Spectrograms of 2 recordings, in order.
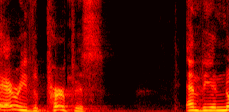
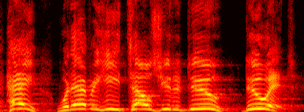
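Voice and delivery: higher, louder call to the servants; Mary calling out; 6 semitones higher, 6 dB louder than usual. Retold or imitated. Mary turning to servants, calling out instructions loudly. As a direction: command the servants boldly. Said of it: "And she said".

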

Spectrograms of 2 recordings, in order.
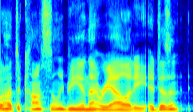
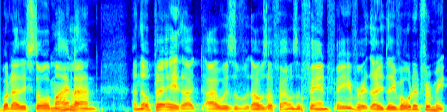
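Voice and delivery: slipping into role; 7 semitones higher, 3 dB louder than usual. Retold or imitated. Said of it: "where she'll be like".

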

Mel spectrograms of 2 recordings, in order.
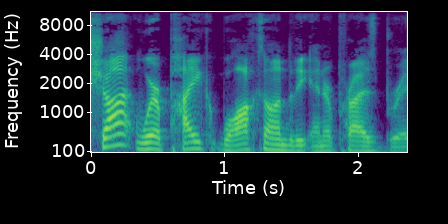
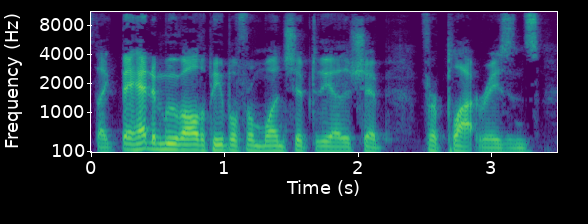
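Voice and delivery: ordinary talk

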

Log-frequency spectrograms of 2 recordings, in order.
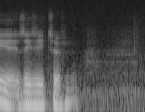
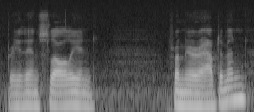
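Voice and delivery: soft, calm guided meditation voice; soft spa whisper; 5 dB quieter than usual. Acted. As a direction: gently guide them through a quiet prayer. Leads guided prayer meditation.

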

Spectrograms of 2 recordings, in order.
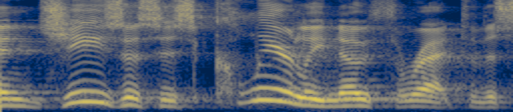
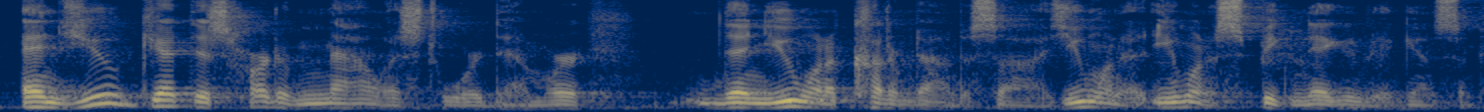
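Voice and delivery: much softer, near whisper, probing the listener; hushed confiding; 5 semitones lower, 7 dB quieter than usual. Real, not acted. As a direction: draw them close and question their heart softly. Quiet reflective turn to listeners.

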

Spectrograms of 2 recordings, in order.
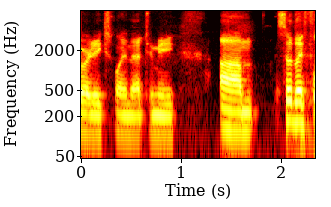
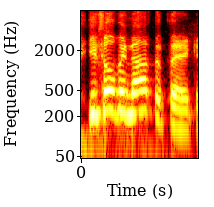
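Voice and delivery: smart-aleck reply; 10 semitones higher, 4 dB louder than usual. Retold or imitated. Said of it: "when Rooster's like".

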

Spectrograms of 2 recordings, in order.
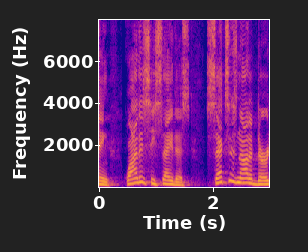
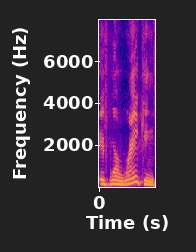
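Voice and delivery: ordinary delivery

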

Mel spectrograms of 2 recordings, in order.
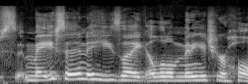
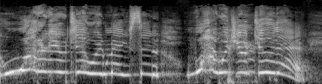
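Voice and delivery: high, wailing child's tantrum, retold; screaming little boy. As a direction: imitate an outraged kid yelling at his brother. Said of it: "screaming like he pays bills".

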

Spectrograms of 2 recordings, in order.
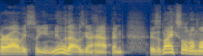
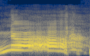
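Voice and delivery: very high, loud, drawn-out wail; over-the-top dramatic cry of despair; mock anguished scream; 7 dB louder than usual. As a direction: howl it in hammed-up horror. Mock of Rick seeing the sword.

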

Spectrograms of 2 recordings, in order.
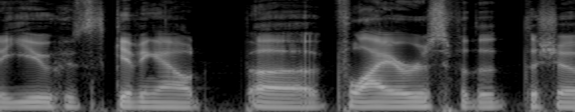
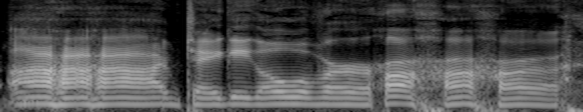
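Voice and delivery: high evil gloating laugh; villain cackle; 6 semitones higher, 6 dB louder, slower than usual. Acted. Villainous takeover, cackling character.

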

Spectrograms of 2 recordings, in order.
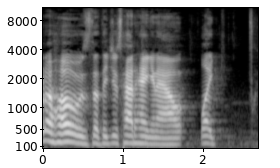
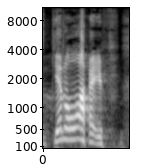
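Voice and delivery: a mock shout, louder and a bit higher; retold yell; 5 semitones higher, 8 dB louder, slower than usual. Retelling the neighbor yelling from across the way, mock shout. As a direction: throw the line back at the neighbor. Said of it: "the guy from across the way just yells".

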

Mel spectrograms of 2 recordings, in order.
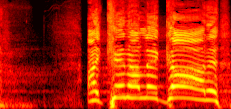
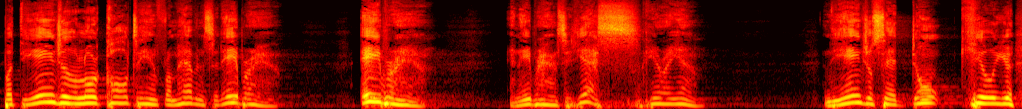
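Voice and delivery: scripture reading; 9 semitones lower, 4 dB quieter than usual. Acted. Reads scripture aloud.

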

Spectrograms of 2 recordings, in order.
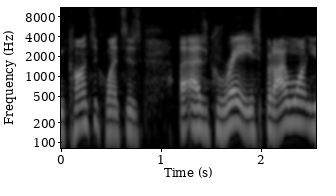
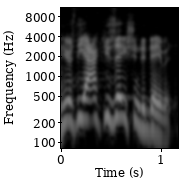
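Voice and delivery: ordinary delivery

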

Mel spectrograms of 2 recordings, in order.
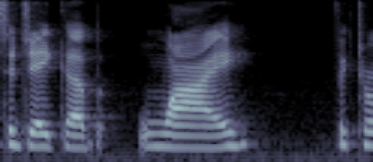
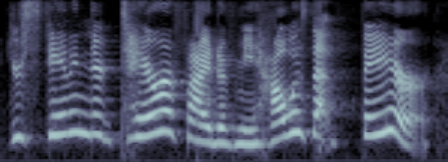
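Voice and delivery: angry retort; 7 semitones higher than usual. Retold or imitated. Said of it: "And he goes".

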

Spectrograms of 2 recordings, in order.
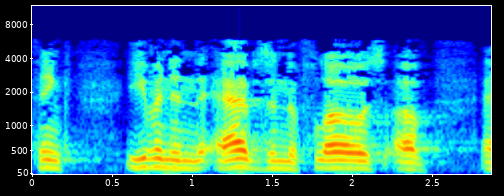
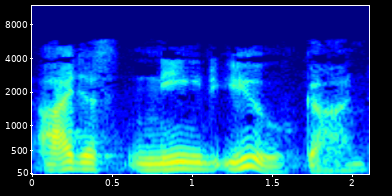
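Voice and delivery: hushed plea; 3 semitones lower, 13 dB quieter, slower than usual. Acted. Humble plea to God.

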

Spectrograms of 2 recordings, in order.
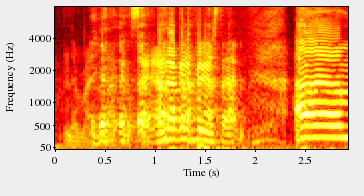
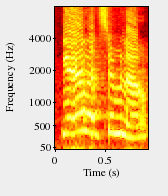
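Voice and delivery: much higher, louder mocking voice; mock breezy; 14 semitones higher, 6 dB louder than usual. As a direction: chirp it like you don't care. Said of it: "it's just like".

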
